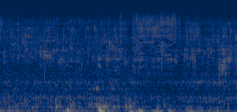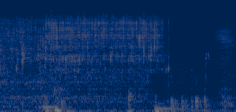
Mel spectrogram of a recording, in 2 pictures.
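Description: Tap water runs and splashes into a metal sink.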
